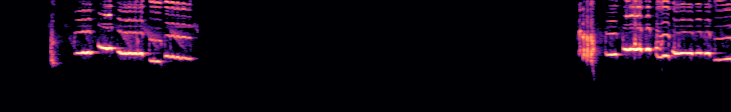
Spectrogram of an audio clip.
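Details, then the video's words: Male mangrove blue flycatcher (tledekan bakau) whistling: two short phrases of clear, sweet whistled notes, each phrase about one and a half seconds, stepping downward, separated by long silence. "Suara tledekan bakau jantan nyiul"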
